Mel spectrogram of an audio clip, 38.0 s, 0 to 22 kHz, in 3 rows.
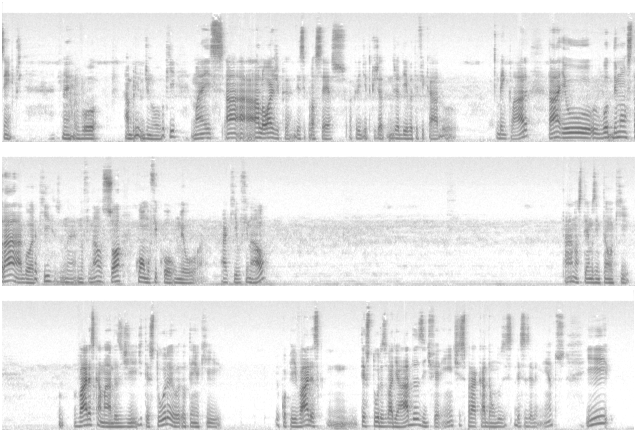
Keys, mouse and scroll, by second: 18.9 click, 23.4 click, 24.1 ctrl+click, 25.0 ctrl+middle click, 26.4 click, 28.1 click, 29.5 click, 30.1 click, 30.8 click, 34.1 click, 35.6 click, 35.7 middle click, 36.1 ctrl+middle click.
